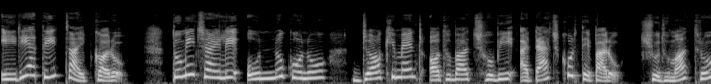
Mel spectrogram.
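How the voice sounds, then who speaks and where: High, lively woman tutorial instructor. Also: no echo, clean studio sound. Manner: step-by-step, explanatory. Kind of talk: scripted instructional narration.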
